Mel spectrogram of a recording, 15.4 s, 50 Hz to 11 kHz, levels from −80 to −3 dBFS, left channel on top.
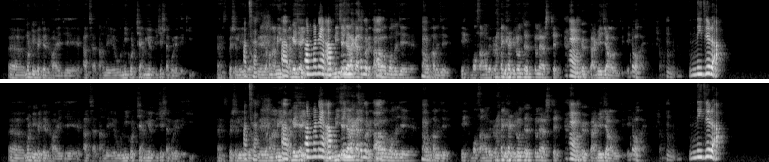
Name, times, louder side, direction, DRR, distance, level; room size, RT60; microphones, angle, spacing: voice 1, 0.2-3.6 4.3-6.1 6.4-8.9 9.2-12.3 12.6-12.9, left 1 dB, 70° left, 2 dB, 2.0 m, -27 dB
voice 2, 4.8-5.8 6.1-7.7 8.4-8.6 11.4-11.7 13.3-14.3, left 1 dB, 15° left, 5 dB, 1.0 m, -21 dB
11.0 x 4.3 x 7.6 m, 0.31 s
head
